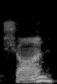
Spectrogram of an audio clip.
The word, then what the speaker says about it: Sean: My name is Sean Elliott. My name sounds different than what it's spelled.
